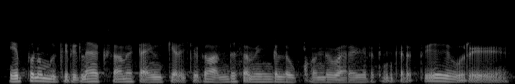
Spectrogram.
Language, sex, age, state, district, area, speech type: Tamil, male, 18-30, Tamil Nadu, Coimbatore, rural, spontaneous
